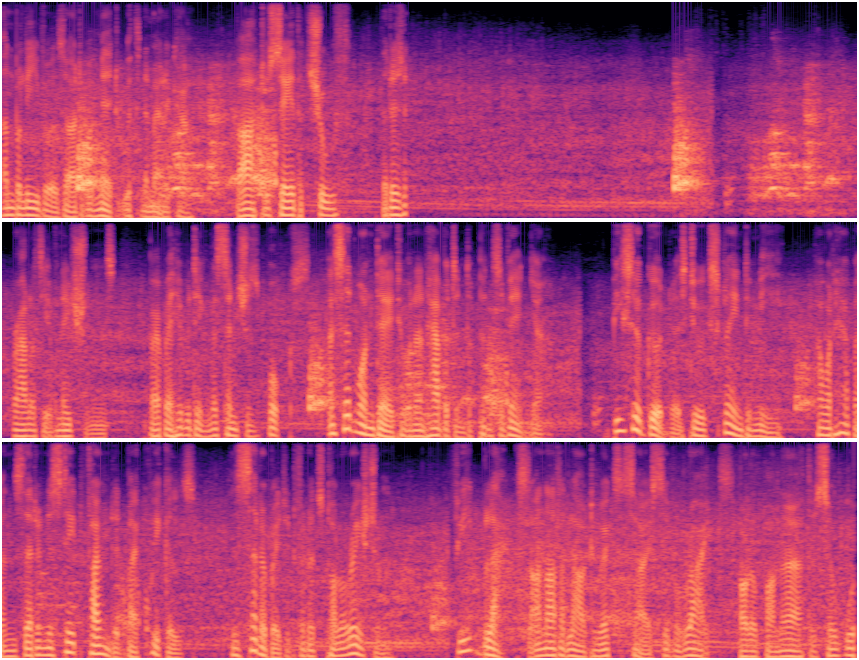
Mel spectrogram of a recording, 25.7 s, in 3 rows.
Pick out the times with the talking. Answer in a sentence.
You can hear the talking from 0.0 to 4.1 s and from 8.7 to 25.6 s.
